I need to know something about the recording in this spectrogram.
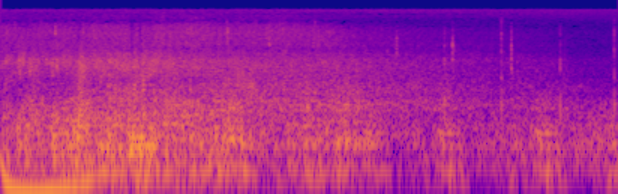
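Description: Steady rain hisses throughout while a deep roll of thunder rumbles loudly at the start and slowly fades into the downpour. No voices are heard.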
